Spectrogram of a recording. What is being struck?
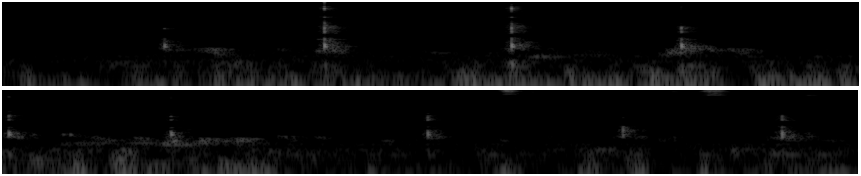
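Glass tablet screen and plastic stylus tip.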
